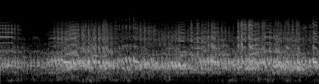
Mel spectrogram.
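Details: Wintering flock of migratory sandhill cranes at the Willcox Playa Wildlife Area, among more than 20,000 birds; many cranes call at once, a steady wall of loud, rattling, trumpet-like calls without pause.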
